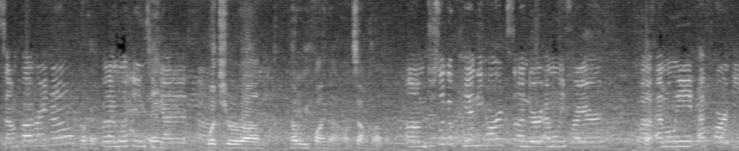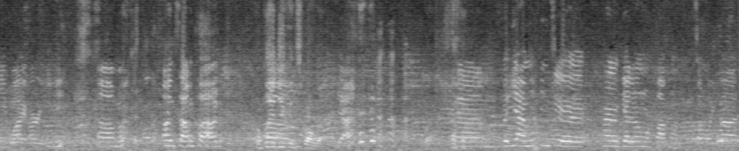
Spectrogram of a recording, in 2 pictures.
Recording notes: Video clips and live interviews from a handful of original music performances. Caught at Musikfest.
